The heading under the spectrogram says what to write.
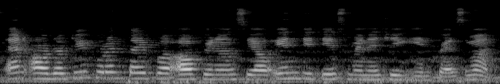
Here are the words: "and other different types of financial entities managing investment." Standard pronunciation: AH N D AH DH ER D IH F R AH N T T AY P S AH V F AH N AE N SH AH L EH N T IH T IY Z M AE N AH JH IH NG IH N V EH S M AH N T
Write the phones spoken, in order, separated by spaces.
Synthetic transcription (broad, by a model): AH N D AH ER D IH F R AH N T T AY P AH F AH N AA N S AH L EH N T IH T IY S M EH N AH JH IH NG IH N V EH S M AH N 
